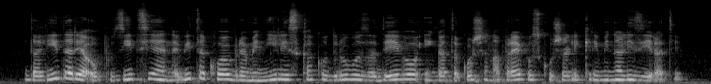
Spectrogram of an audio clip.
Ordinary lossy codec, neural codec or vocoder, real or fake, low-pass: none; none; real; 19.8 kHz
